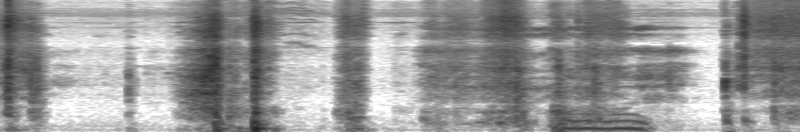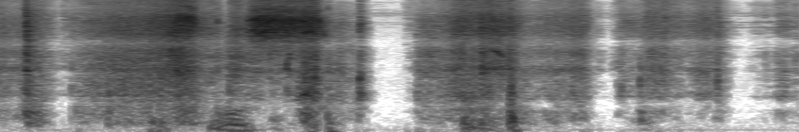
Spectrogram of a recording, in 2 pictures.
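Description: Paper bags rustle and crinkle as they are moved.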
